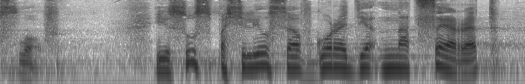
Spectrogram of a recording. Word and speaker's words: Назарет: Отсюда название города Нацерет. Но так как в греческом языке нет буквы «ц», то они его произносят как «Назарет».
